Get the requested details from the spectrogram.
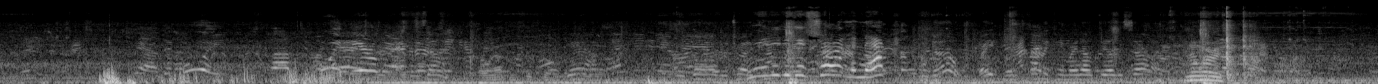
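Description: A woman talks with animation close by, outdoors.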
